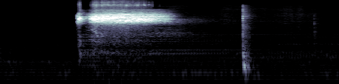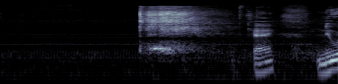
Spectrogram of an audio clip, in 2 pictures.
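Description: A toy lightsaber switches on with a loud buzzing hiss.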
